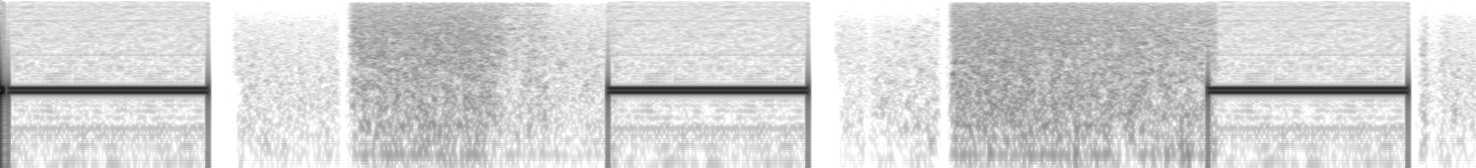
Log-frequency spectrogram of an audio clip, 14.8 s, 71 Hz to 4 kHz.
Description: Ringback tone (North America), 440 + 480 Hz.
